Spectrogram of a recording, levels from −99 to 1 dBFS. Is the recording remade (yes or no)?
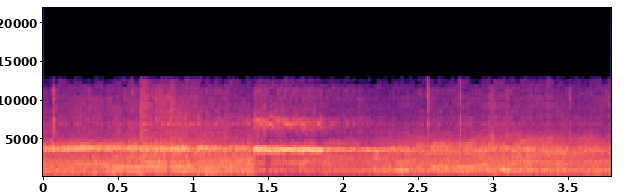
yes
